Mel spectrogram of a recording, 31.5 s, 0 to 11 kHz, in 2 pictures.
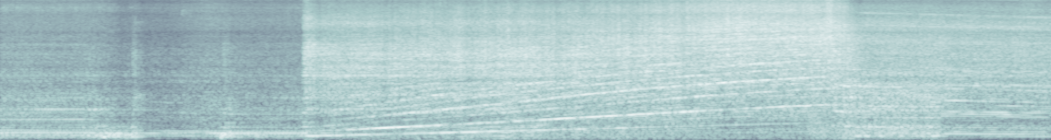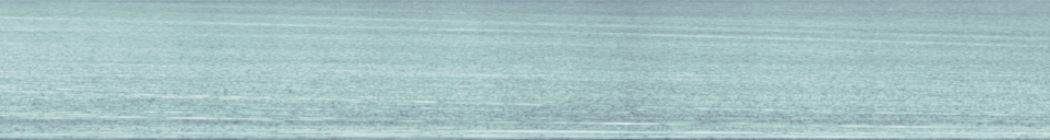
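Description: Ferrari F12's naturally aspirated 6.3-litre F140 V12, remapped for higher-octane, higher-ethanol fuel, running on a chassis dynamometer. It idles, then about four seconds in it jumps into a dyno pull with the pitch rising smoothly for about eight seconds, cuts off sharply, and coasts down with falling pitch back to a steady idle.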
